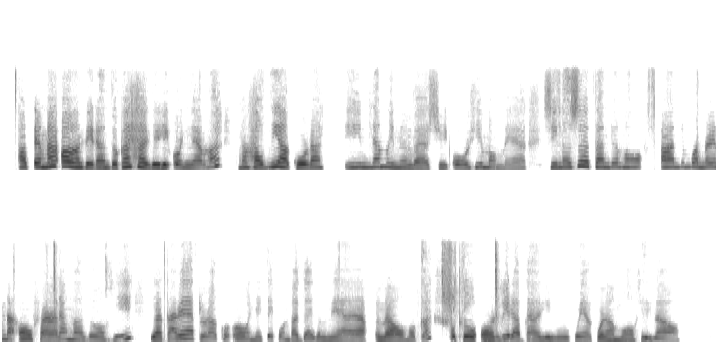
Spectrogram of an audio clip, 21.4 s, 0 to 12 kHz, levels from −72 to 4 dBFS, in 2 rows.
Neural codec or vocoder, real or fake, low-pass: codec, 16 kHz, 0.5 kbps, X-Codec, HuBERT features, trained on general audio; fake; 7.2 kHz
